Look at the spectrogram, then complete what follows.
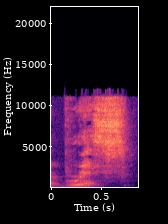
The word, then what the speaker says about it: bris: they call it a bris and I've told you before that the there are certain sects of Jews who who pronounce the T sound at the end of a word as an S you'll hear it in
